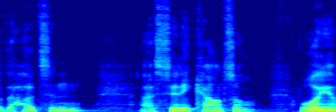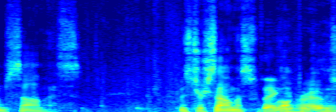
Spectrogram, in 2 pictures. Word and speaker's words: Sames: salmos but samus you said rhymes with fios comments that's right William is just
